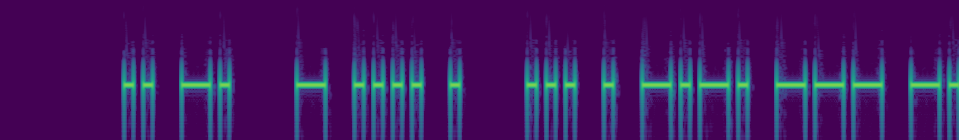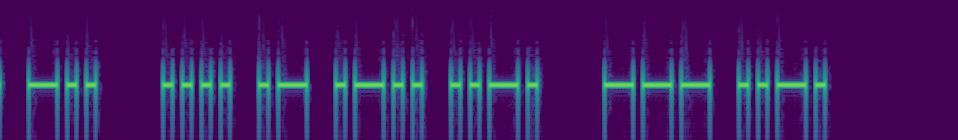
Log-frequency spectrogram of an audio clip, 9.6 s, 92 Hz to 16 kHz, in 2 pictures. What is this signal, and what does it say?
Morse code, heard as a keyed tone, about 25 wpm, 700 Hz. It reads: IN THE SECOND HALF OF
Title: Sets of 5 Words 25wpm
